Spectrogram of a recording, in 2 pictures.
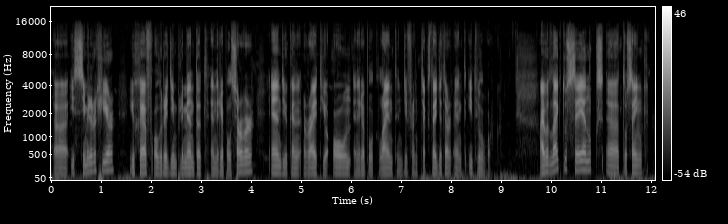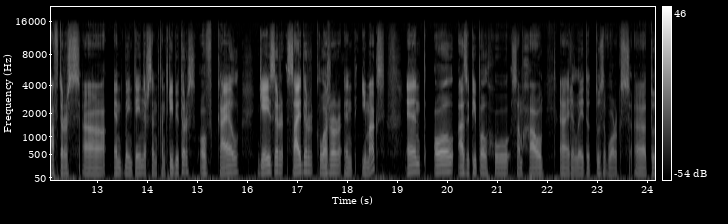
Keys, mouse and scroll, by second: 8.3 ctrl+n, 8.5 ctrl+n, 8.7 ctrl+n, 16.0-18.6 scroll down 12, 18.6-24.1 scroll down 18.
